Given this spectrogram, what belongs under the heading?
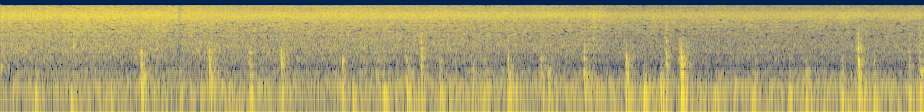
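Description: Food sautés in a hot pan for a spinach lasagne filling, a steady loud sizzle and hiss with occasional utensil taps and stirring scrapes, close up and without talk.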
